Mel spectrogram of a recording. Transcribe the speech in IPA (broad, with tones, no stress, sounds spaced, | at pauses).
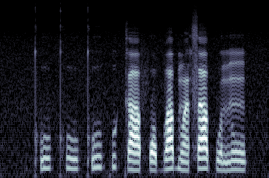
kʼ uː˨ kʰ uː˨ kʼ uː˦ kʷ ɪ˦ k a˨ f ɔ˨ b a˦ b ã˨ s a˦ p ʊ˨ n ũ˨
